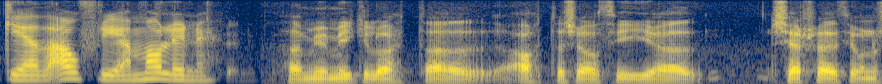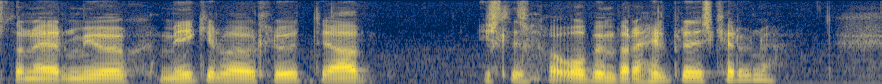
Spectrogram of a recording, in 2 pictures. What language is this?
Icelandic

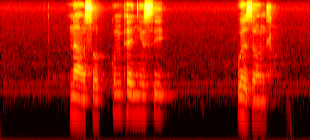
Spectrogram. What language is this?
Zulu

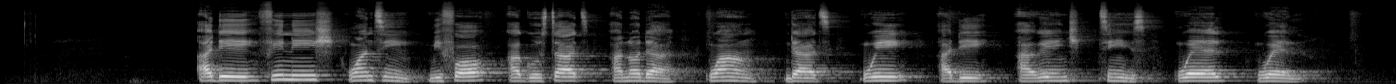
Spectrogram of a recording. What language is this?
Nigerian Pidgin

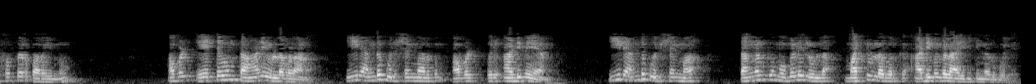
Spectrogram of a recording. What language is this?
Malayalam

